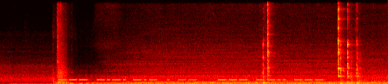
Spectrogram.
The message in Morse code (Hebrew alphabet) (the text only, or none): הסכום הזה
